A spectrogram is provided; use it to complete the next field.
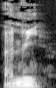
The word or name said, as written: eni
